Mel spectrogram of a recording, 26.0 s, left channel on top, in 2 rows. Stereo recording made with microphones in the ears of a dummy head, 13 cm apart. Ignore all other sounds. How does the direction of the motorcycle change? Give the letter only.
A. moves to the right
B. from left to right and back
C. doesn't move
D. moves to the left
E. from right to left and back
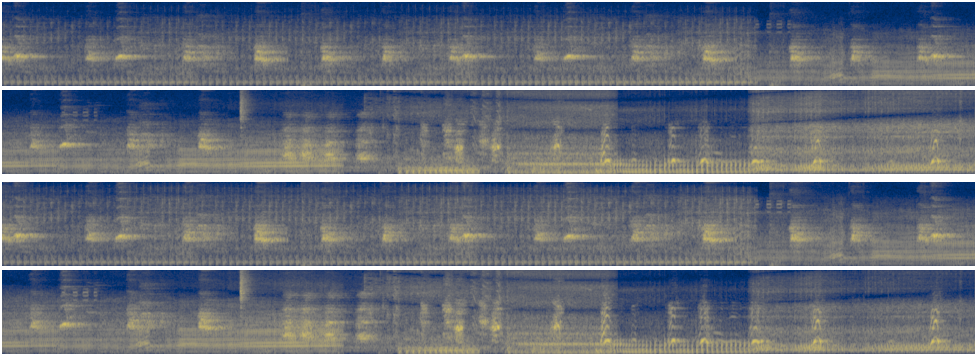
D.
